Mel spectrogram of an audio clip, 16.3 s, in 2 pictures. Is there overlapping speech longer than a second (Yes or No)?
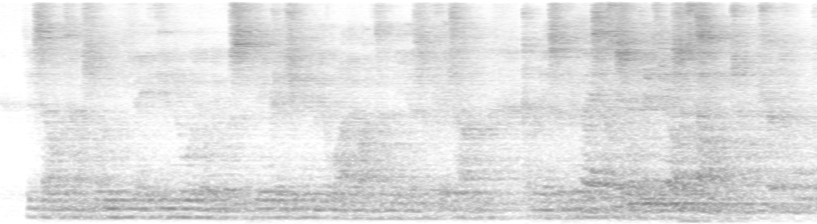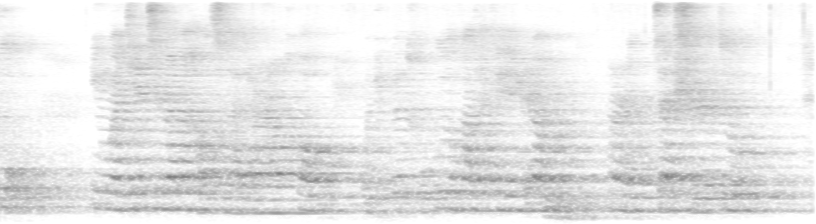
Yes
